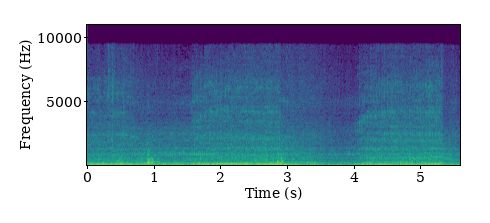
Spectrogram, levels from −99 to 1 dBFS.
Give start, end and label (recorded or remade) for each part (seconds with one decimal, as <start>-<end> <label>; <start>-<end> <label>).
0.0-1.5 recorded; 1.5-2.9 remade; 2.9-3.4 recorded; 3.4-3.9 remade; 3.9-4.3 recorded; 4.3-4.9 remade; 4.9-5.6 recorded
